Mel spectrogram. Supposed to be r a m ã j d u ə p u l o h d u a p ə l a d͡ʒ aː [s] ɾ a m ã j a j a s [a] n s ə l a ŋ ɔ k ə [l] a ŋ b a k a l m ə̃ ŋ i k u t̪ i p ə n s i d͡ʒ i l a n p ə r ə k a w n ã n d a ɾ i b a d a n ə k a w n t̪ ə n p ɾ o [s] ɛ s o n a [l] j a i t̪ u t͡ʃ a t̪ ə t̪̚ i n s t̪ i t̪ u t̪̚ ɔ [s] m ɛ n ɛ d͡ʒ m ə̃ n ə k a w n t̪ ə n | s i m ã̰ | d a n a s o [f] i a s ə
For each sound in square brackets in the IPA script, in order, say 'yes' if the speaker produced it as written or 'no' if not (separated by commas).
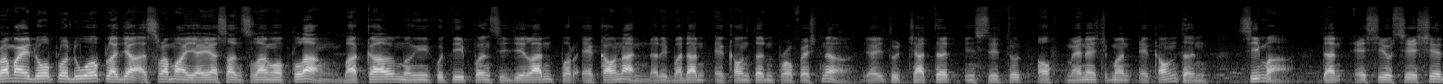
yes, yes, yes, no, yes, no, no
